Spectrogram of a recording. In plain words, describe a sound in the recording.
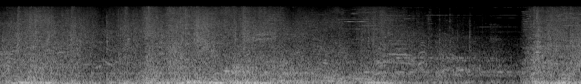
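Game spell effects crackle and burst in quick succession.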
